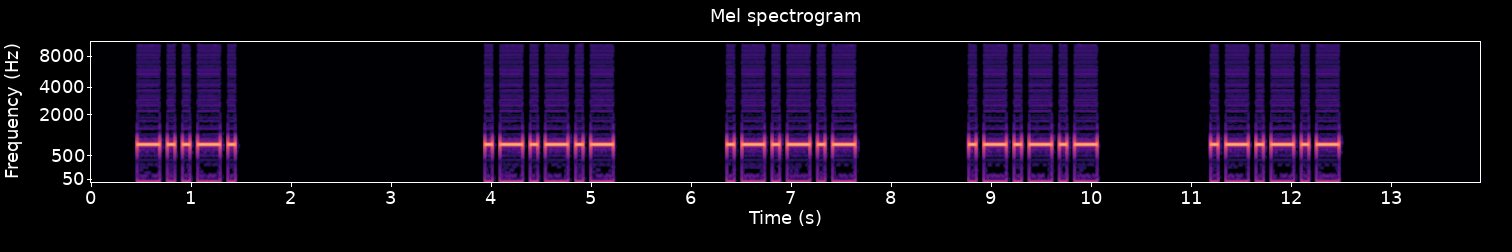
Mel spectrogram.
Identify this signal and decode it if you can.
Morse code, heard as a keyed tone, about 16 wpm, 1350 Hz. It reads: / . . .
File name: Mixed / Misc / Punct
